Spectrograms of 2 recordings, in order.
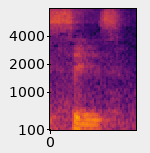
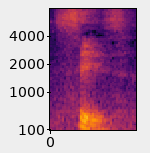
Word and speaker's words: þið: And you rhymes with it, if that helps. Vid. Yeah, thith.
